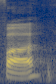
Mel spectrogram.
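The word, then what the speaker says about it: phở: it's famous for their pho and it is pronounced pha um it's a vietnamese soup um and they've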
